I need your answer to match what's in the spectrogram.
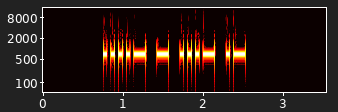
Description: Morse code, heard as a keyed tone, about 25 wpm, 700 Hz. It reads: 4TVA
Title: All Cut Numbers - 4-Digit 25wpm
